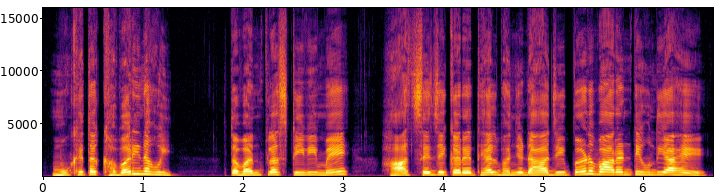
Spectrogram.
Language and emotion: Sindhi, surprised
